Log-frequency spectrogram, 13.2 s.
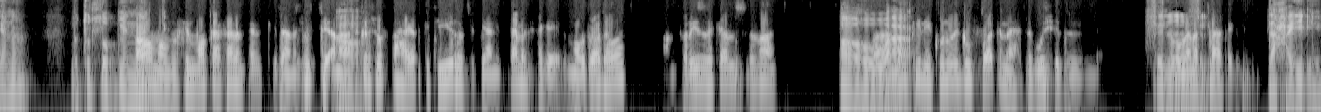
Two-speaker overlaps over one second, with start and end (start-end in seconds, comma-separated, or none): none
